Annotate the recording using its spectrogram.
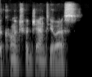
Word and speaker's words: Contra Gentilis: Contra, I say Contra. – It's contra gentilis. – It's like what, ecclesiastical Latin? – Yes. Yeah, I think most Anglos just say contra gentilis.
